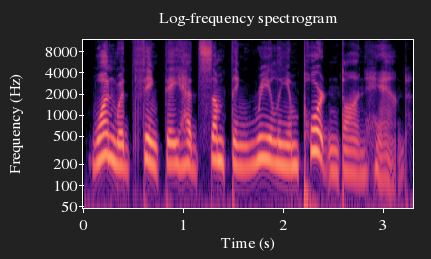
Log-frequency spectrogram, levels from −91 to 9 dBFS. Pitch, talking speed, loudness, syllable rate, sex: 195 Hz, 180 wpm, -18 LUFS, 5.1 syllables/s, female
